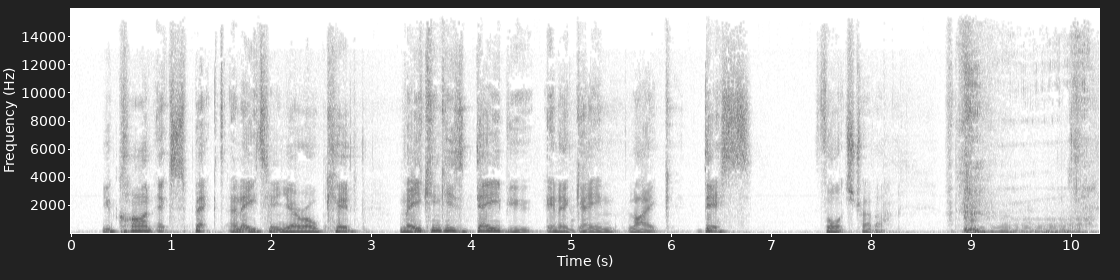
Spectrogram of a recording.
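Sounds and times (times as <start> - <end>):
speech: 0.3 - 6.8, 7.5 - 8.2
low rumbling growl: 8.9 - 10.2.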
